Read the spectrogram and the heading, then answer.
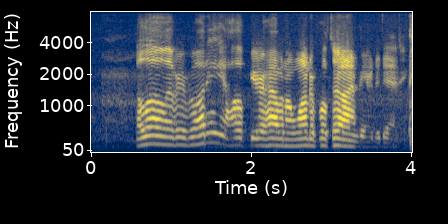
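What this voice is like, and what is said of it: Game show host voice. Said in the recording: “game show voice? ... I'm doing my game show host voice.”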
